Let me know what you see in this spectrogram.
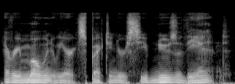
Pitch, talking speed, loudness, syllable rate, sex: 95 Hz, 280 wpm, -16 LUFS, 8.4 syllables/s, male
